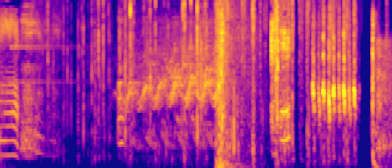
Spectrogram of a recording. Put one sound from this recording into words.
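Fruit thuds and rolls across a wooden floor.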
